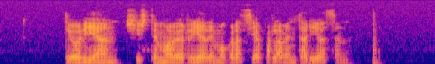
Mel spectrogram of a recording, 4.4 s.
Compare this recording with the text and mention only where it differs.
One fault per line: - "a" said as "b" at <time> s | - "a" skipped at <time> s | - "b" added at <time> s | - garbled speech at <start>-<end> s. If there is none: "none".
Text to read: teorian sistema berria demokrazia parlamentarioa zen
none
